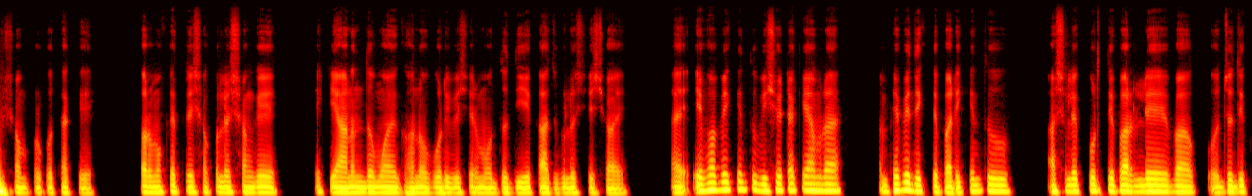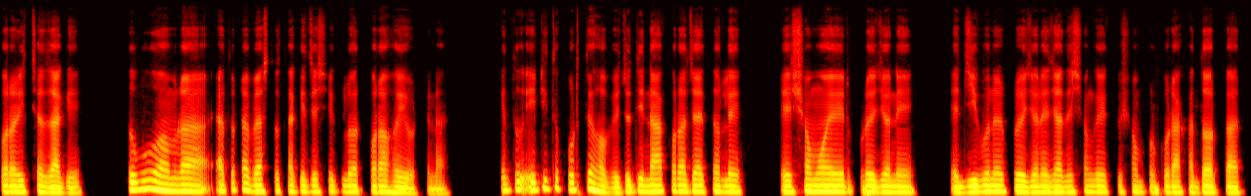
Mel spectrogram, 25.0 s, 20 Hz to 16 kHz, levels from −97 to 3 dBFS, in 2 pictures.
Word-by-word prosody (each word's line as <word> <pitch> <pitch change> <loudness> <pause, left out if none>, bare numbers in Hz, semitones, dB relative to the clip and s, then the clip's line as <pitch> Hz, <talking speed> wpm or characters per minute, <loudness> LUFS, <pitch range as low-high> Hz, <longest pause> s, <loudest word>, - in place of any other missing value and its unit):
সুসম্পর্ক 90 -5 +1
থাকে। 85 -2 -4 0.5
কর্মক্ষেত্রে 100 0 -1
সকলের 100 0 -2
সঙ্গে 100 -1 0 0.5
একটি - - -6
আনন্দময় 95 0 +2
ঘন 95 +1 +1 0.2
পরিবেশের 90 0 -1
মধ্য 90 -1 -3
দিয়ে 90 0 +1
কাজগুলো 90 0 -1
শেষ 85 -1 -6
হয়। 80 0 -2 0.5
অ্যা 95 - -1 0.2
এভাবে 135 +3 +4
কিন্তু 145 -1 -1
বিষয়টাকে 130 +2 0
আমর 125 0 +3 0.6
ভেবে 130 +3 +5
দেখতে 115 -2 0
পারি। 95 0 +2
কিন্তু 115 +1 0 0.6
আসলে 115 +1 0
করতে 120 0 0
পারলে 115 0 +3 0.2
বা 105 - +3 0.4
যদি 110 0 +1
করার 105 0 +2
ইচ্ছা 105 +2 -2
জাগে 95 -2 +1 0.5
তবুও 150 +3 +4
আমরা 120 0 +3 0.3
এতটা 135 +3 -1
ব্যস্ত 115 -1 +1
থাকি 110 0 -1
যে 110 - +1
সেগুলো 110 0 -4
আর - - -7
করা 105 0 +2
হয়ে 95 -2 +3
ওঠে 80 - -13
না। 75 - -3 0.6
কিন্তু 125 +3 -2 0.2
এটি 140 +4 +2
তো 175 - +1
করতে 140 +2 +1
হবে। 95 -5 +1
যদি 110 +1 +1
না 115 - +4
করা 115 -1 +1
যায় 110 -1 +3
তাহলে, 110 -2 +1 0.5
এই 105 - +3
সময়ের 110 -1 +4
প্রয়োজনে, 105 -1 +2 0.6
জীবনের 110 +1 +3
প্রয়োজনে 105 -1 +2
যাদের 105 0 +1
সঙ্গে 105 -1 -1
একটু 105 - -12
সম্পর্ক 105 +2 -3
রাখা 100 +1 -2
দরকার, 100 -2 +1
105 Hz, 155 wpm, -24 LUFS, 95-115 Hz, 0.6 s, ভেবে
